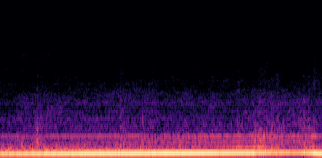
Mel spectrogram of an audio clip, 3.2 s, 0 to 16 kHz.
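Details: 2007 Chrysler 300C SRT8 V8 on a road drive, out of limp mode and shifting smoothly, under light throttle: deep smooth rumble swells evenly as it pulls, no misses or rattles; engine and exhaust sound healthy.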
